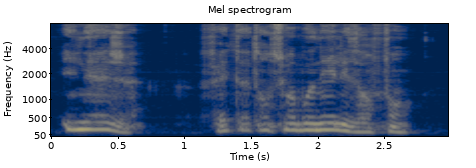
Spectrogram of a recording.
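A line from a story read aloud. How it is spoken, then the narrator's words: Bearded man exclaiming. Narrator (French): s'écria le barbu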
